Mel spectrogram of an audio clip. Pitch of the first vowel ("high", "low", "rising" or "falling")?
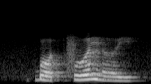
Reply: low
